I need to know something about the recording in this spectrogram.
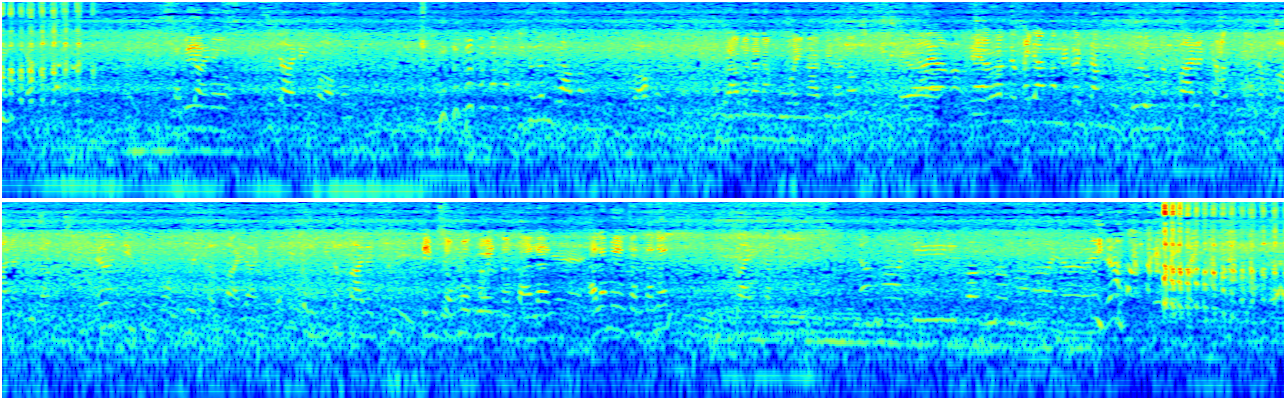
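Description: Steady road traffic of cars, motorcycles and trucks, a continuous low rumble with a heavier rumble in the first few seconds, under a woman's conversational speech.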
